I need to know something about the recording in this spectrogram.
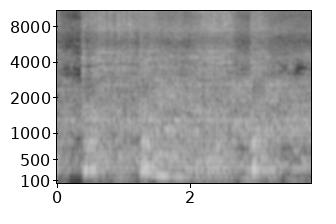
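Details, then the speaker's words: Kawasaki Ninja RR two-stroke, PWK30 carb re-tuned after a ground wire install, unloaded on a stand: three crisp throttle blips snapping up and falling back cleanly to a steady idle with no stumble; revs freely. "Kalau sekarang di 11-12 itu udah udah enak lah pokoknya. Jadi memang normalnya kayak gitu kalau di belayer tanpa beban ya."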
